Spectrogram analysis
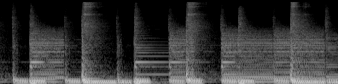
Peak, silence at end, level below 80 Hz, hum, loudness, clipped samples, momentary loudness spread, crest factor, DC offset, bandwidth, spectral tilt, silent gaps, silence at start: -6 dBFS; 0 s; -28 dBFS; none; -22 LUFS; under 0.1%; 4 LU; 14 dB; under 0.1%; over 20 kHz; -6.5 dB/octave; none; 0 s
